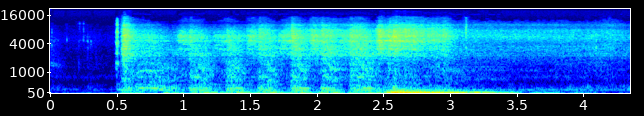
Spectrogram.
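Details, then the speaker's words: Car just serviced, coolant being bled, start-up: engine catches and pulses unevenly a couple of seconds, surges and sags; stumbling on start, blamed on not enough fuel, then runs nicer. "not enough fuel in that one, boys."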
